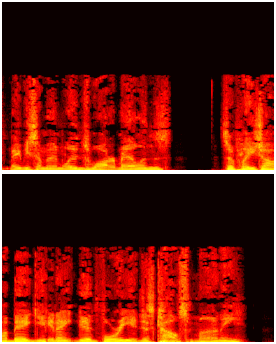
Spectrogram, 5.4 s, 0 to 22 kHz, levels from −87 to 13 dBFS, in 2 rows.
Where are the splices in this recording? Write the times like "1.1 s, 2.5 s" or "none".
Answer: 2.1 s, 3.2 s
